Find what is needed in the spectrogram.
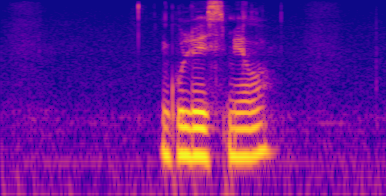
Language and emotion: Russian, neutral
